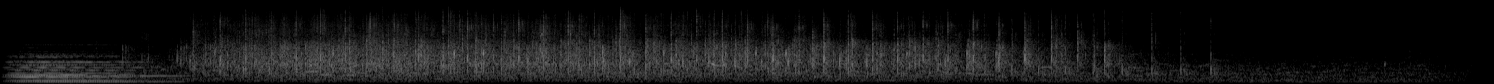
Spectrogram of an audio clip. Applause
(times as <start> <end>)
1.0 12.6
